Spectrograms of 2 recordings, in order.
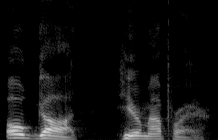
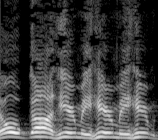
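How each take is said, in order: First: Settled plea, easing softer at the end; simple trusting prayer. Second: Raised, louder repeated begging; mock desperate pleading. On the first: Acted. Preacher shows bringing a prayer to God, calm simple plea. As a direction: pray it once, calmly, letting it fall. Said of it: "we can come to God". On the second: Preacher imitates needless begging to God, mock desperate plea. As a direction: plead over and over, pitched up and insistent. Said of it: "We don't have to go to God and say".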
